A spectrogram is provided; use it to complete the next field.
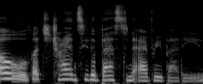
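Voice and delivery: soft, put-on, naive people-pleaser voice. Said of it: "But I'm just like".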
